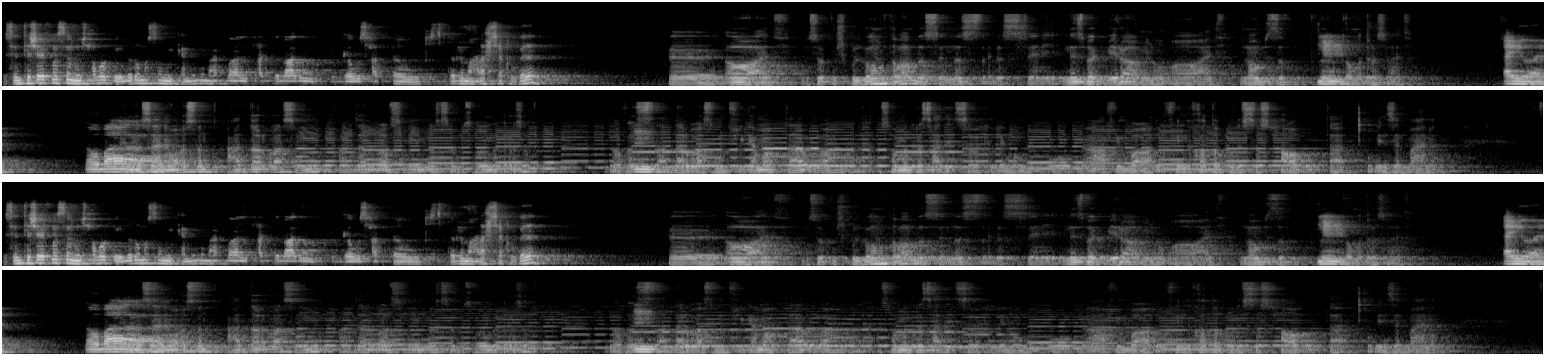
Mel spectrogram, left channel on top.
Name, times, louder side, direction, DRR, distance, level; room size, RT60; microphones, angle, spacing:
voice 1, 0.0-5.4 13.2-13.5 15.0-15.5 16.3-17.1 21.7-22.0, equal, 5° right, 11 dB, 0.4 m, -21 dB
voice 2, 6.7-12.9 13.2-14.0 16.6-20.7 21.4-29.8, left 1 dB, 25° left, 7 dB, 0.8 m, -27 dB
sound 1, 18.3-28.7, left 2 dB, 90° left, 1.0 m, -32 dB
15.5 x 9.2 x 4.3 m, 1.5 s
head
